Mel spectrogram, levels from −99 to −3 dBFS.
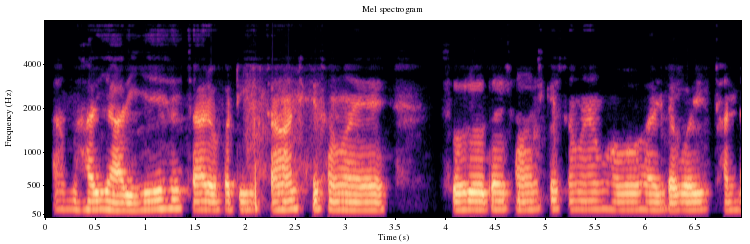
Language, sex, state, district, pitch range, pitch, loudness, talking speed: Hindi, male, Bihar, Lakhisarai, 120-130 Hz, 125 Hz, -15 LUFS, 165 wpm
